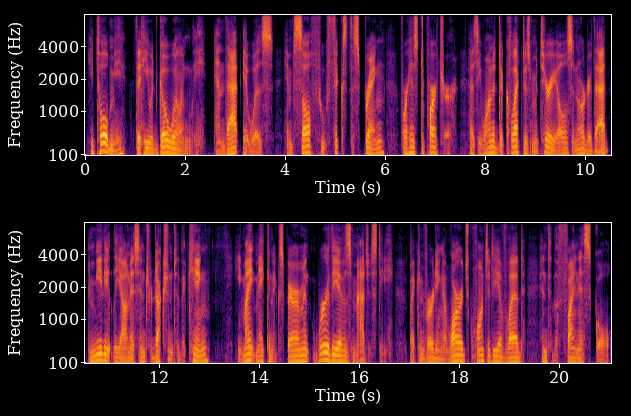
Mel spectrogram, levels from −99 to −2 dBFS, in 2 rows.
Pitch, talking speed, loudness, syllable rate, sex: 105 Hz, 165 wpm, -23 LUFS, 4.7 syllables/s, male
